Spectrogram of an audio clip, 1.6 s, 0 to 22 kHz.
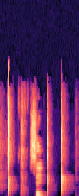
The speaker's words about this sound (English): And just as we always like to do it, and this show with an 8-clap, baby.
